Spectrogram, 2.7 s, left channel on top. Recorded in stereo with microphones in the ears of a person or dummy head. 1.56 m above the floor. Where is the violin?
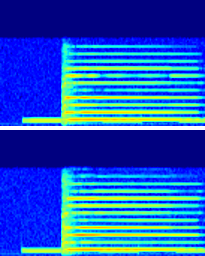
20° right (ahead or behind), 4.5 m.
